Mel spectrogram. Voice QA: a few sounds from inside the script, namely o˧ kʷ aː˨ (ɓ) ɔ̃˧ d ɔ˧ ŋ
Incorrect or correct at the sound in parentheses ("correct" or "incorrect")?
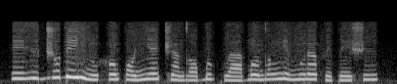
correct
